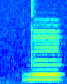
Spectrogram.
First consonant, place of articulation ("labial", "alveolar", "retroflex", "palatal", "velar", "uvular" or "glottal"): alveolar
